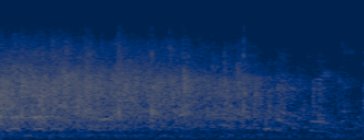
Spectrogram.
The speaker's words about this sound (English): You better clap right now because I'm going to come after you.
